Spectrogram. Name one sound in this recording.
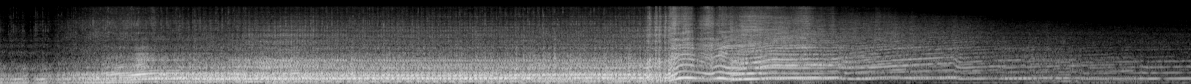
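A motorcycle engine roars as it launches and fades away.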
